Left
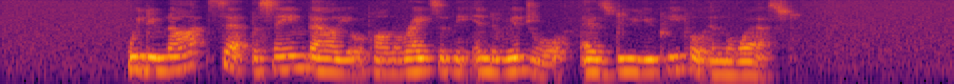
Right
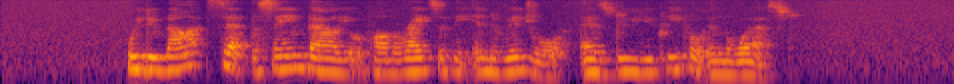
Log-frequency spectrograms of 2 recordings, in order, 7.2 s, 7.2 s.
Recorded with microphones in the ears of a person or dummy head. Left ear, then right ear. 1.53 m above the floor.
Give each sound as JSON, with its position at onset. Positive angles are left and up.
{"t": 0.9, "sound": "a woman speaking", "side_deg": -60, "distance_m": 3.5}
